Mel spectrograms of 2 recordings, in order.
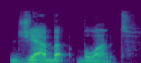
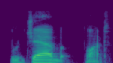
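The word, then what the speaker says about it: Jeb Blount: is I love the cover artwork um of Jeb blunt Jeb blunt it's spelled Blount o u but je blunt is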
